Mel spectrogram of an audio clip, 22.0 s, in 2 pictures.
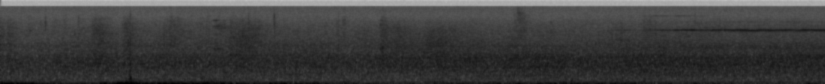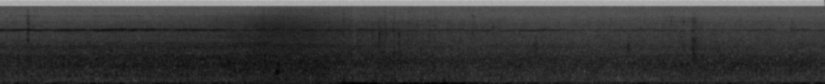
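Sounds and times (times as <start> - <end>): approaching train rumble: 0.0 - 22.0
high-pitched whine: 6.8 - 22.0.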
